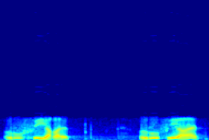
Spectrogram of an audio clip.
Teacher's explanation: Ra is full mouth for the dhamma, and all joined.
